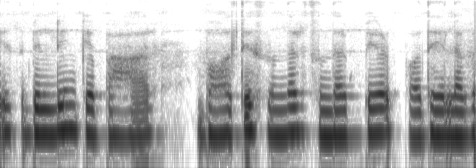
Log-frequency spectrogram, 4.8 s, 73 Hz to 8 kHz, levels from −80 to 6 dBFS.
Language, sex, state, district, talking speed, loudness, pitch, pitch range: Hindi, female, Jharkhand, Palamu, 125 wpm, -16 LUFS, 185 Hz, 180-195 Hz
